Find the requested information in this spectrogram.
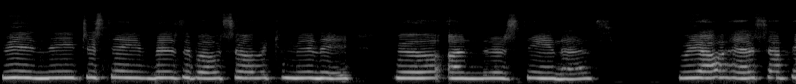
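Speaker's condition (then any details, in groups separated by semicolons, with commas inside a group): Cerebral palsy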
